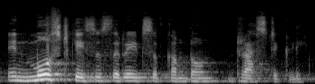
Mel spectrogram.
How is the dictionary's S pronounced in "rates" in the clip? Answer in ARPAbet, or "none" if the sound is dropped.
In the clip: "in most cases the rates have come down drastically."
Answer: S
